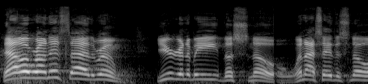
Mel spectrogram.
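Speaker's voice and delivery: normal talking voice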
